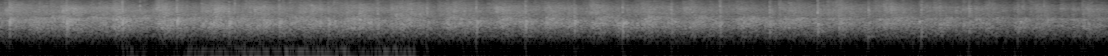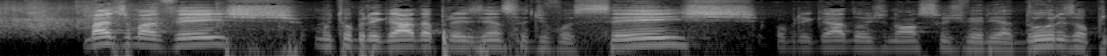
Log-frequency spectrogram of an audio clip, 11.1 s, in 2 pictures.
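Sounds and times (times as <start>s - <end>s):
applause: 0.0s - 6.6s
speech: 6.0s - 11.0s.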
